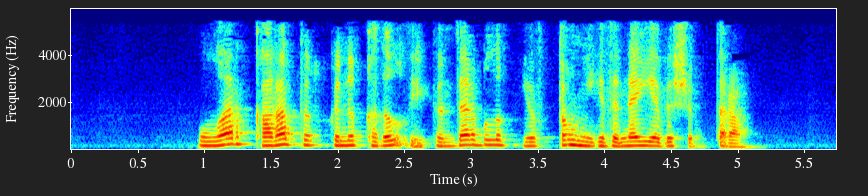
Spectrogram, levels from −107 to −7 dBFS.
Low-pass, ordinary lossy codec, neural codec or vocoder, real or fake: 5.4 kHz; MP3, 48 kbps; codec, 16 kHz, 1.1 kbps, Voila-Tokenizer; fake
